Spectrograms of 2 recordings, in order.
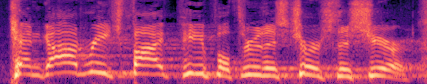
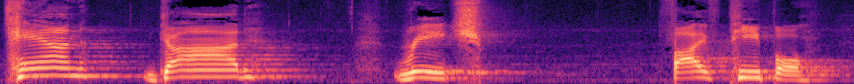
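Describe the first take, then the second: First: Asked high, at full preaching force; repeating the question with fire this time; raised preaching question. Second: Can God, reach, five people, spaced out slowly; slow measured question. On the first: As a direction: lift it up and preach it. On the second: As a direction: drop each phrase in with pauses. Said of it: "Let me ask you something". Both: Real, not acted.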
